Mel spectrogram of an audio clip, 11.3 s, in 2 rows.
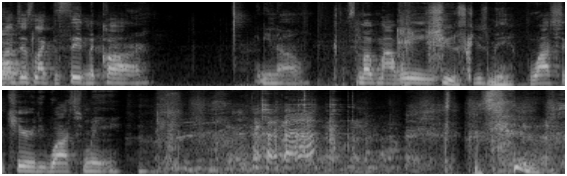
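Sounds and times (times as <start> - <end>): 
speech: 0.0 - 1.6, 2.5 - 7.6, 10.4 - 11.2
laughter: 7.0 - 10.0
sneeze: 10.3 - 11.1.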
